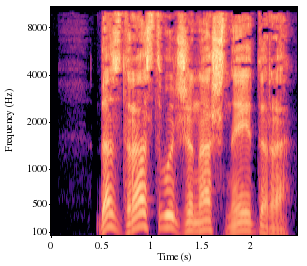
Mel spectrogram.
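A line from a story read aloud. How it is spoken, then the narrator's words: Sigh. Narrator (Russian): вздохнул Моне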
